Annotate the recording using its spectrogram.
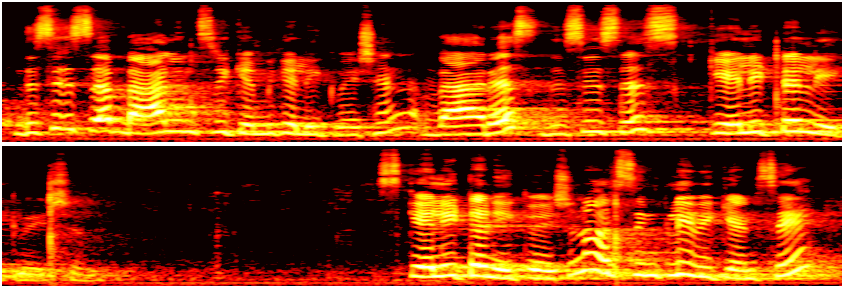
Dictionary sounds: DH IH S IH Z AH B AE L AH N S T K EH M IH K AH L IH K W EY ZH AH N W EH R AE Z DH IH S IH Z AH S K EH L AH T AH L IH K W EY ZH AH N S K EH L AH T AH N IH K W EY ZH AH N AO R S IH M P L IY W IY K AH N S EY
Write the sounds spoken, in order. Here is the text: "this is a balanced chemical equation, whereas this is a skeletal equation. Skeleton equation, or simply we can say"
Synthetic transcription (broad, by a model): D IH S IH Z AH B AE L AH N S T K EH M IH K AH L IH K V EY SH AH N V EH R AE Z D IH S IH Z AH S K EH L AH T AH L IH K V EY SH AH N S K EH L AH T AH L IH K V EY SH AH N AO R S IH M P L IY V IY K AH N S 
